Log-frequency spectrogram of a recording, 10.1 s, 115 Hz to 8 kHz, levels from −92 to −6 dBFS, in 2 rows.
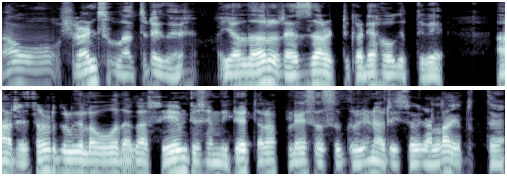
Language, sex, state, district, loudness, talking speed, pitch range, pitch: Kannada, male, Karnataka, Chamarajanagar, -18 LUFS, 130 wpm, 100-120 Hz, 110 Hz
